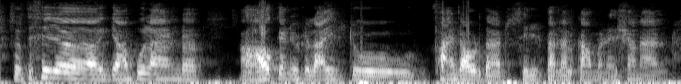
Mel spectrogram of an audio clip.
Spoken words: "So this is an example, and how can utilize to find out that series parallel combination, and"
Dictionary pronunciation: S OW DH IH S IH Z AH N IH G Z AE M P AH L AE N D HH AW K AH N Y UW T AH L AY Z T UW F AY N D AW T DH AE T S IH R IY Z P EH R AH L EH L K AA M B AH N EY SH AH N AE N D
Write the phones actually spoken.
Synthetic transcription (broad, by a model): S OW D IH S IH Z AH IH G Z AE M P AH L AE N D HH AW K AH N Y UW T AH L AY Z T UW F AY N D AW T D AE T S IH R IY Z P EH R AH L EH L K AA M B AH N EY SH AH N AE N D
